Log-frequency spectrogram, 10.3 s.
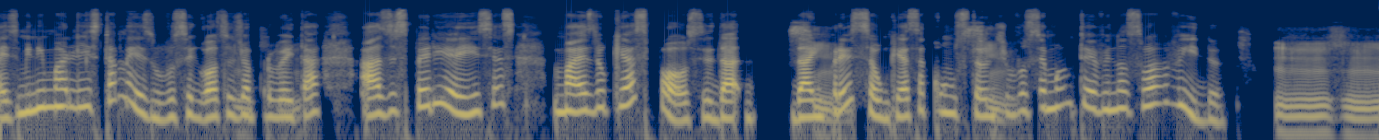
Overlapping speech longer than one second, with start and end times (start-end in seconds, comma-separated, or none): none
